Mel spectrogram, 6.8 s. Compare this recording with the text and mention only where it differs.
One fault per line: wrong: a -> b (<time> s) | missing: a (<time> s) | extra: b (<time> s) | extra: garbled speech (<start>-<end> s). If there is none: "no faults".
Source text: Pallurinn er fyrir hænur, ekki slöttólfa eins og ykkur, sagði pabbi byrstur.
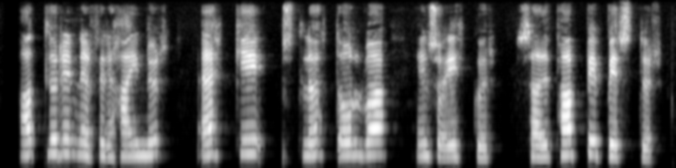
no faults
